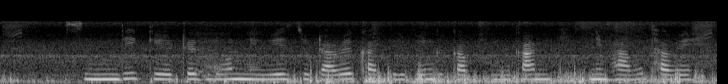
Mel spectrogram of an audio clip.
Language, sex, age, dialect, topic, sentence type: Bhojpuri, female, 18-24, Northern, banking, statement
